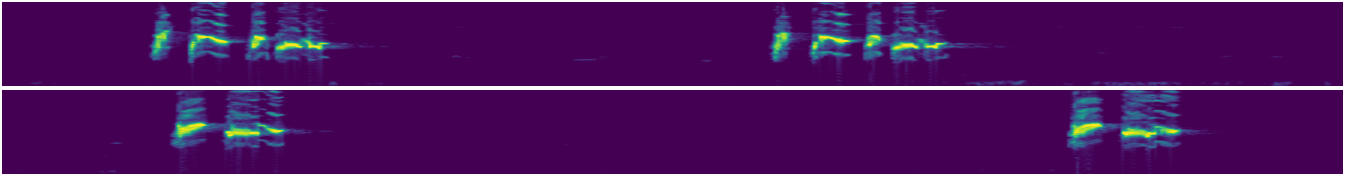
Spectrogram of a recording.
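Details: Red-whiskered bulbul singing short phrases of three to four sharp whistled notes, spaced two to three seconds apart, with faint low thumps in between.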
